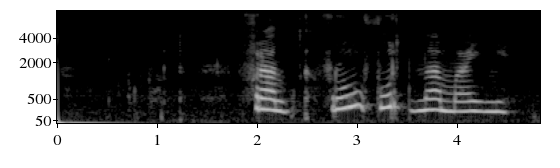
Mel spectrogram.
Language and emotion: Russian, neutral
